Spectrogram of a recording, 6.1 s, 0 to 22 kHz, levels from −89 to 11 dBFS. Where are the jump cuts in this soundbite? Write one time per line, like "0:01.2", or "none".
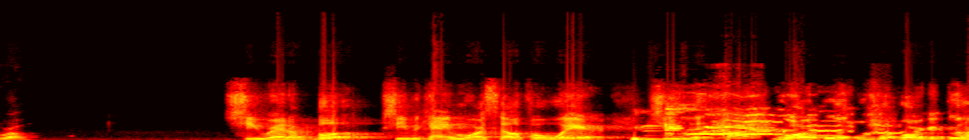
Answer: none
